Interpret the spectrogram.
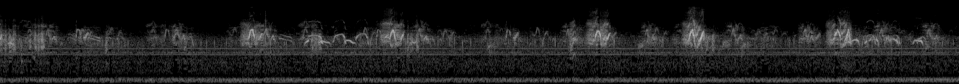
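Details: Osprey at the nest, Dunrovin Ranch, morning of 10 July 2021 with the first fish: repeated high chirping bursts that swell and fade every second or so, steady low hum behind.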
